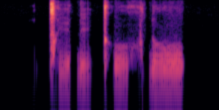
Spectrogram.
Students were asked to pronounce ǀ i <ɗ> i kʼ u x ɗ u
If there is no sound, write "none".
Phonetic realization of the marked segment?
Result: ɗ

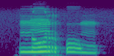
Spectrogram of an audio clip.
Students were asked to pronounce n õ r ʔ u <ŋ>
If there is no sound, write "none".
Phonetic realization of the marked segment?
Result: m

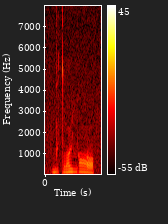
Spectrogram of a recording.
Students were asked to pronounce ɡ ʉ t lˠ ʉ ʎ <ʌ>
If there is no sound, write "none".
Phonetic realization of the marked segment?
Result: ɔ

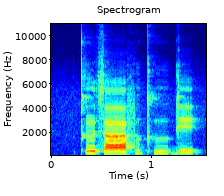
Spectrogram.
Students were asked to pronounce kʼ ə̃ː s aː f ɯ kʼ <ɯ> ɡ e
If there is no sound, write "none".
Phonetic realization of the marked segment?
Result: ɯː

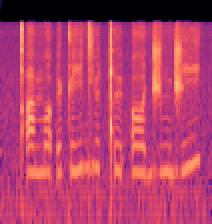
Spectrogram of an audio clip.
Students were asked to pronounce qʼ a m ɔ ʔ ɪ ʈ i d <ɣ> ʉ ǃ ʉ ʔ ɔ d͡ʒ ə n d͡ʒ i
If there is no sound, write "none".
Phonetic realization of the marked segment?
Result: j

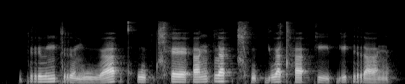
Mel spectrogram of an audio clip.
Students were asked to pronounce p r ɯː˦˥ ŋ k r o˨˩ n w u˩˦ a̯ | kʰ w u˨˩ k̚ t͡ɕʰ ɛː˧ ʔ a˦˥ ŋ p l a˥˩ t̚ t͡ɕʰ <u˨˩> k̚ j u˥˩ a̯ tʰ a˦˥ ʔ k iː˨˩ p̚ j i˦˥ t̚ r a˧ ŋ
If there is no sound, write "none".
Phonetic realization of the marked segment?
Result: u˨˩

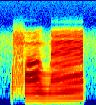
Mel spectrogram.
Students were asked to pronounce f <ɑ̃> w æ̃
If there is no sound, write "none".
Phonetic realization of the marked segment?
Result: ɑ̃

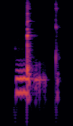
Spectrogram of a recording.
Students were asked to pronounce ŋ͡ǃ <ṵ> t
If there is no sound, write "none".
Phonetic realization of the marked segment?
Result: ṵ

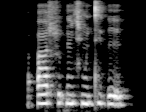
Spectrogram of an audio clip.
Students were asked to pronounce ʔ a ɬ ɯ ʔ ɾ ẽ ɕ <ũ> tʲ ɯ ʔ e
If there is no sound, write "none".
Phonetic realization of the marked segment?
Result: ũ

